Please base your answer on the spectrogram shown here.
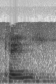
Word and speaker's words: Keynes: john maynard keynes or keynes he said keynes was a better word because it arrived with it rhymes with brains and this is the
